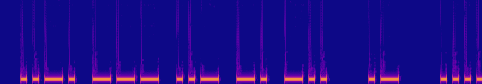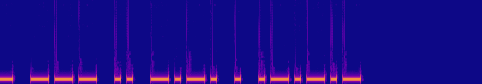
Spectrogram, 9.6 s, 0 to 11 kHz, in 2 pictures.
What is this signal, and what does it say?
Morse code, heard as a keyed tone, about 20 wpm, 700 Hz. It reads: FOUND A VOICE.
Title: Sentences from Top 1600 Words 20wpm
